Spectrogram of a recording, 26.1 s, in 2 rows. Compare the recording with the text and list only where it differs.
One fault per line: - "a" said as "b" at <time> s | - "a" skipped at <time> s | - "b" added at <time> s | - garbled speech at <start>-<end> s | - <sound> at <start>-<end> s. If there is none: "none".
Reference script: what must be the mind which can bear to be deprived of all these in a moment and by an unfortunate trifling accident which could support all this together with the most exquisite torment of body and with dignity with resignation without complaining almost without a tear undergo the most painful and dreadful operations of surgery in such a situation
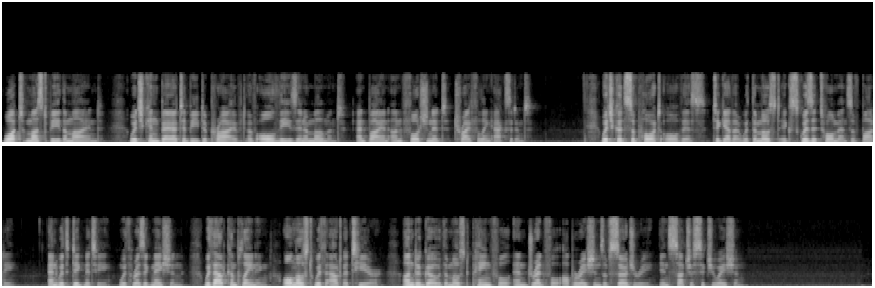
- "torment" said as "torments" at 12.3 s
